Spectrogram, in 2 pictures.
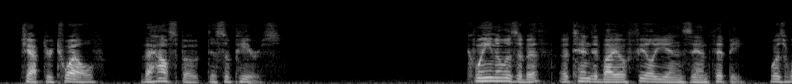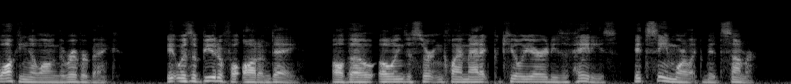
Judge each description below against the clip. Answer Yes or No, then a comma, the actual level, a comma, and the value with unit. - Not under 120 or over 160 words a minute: Yes, average, 145 wpm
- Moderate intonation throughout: Yes, average, 3.3 semitones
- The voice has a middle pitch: No, low, 115 Hz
